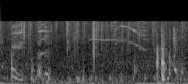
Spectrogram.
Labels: {"label": "biophony, dolphin", "recorder": "SoundTrap 500"}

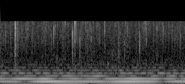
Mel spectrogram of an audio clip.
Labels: {"label": "biophony, midshipman", "recorder": "SoundTrap 500"}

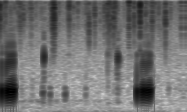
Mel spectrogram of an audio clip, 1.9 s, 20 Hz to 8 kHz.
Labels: {"label": "biophony, knock croak", "recorder": "SoundTrap 300"}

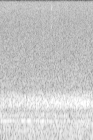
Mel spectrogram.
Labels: {"label": "anthrophony, boat engine", "recorder": "HydroMoth"}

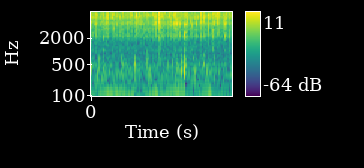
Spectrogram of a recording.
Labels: {"label": "ambient", "recorder": "HydroMoth"}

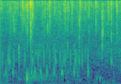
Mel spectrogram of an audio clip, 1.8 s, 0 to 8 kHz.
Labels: {"label": "biophony, rattle", "recorder": "SoundTrap 500"}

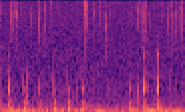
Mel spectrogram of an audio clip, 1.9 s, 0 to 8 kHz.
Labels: {"label": "biophony, knock", "recorder": "SoundTrap 300"}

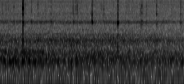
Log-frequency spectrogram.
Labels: {"label": "anthrophony, boat engine", "recorder": "HydroMoth"}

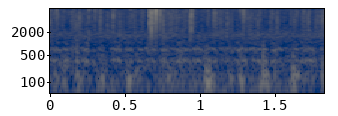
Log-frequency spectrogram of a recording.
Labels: {"label": "anthrophony, mechanical", "recorder": "SoundTrap 300"}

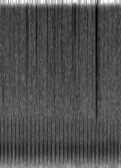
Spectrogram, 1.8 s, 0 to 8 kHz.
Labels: {"label": "biophony, rattle", "recorder": "SoundTrap 500"}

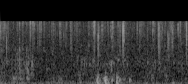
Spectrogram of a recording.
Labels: {"label": "biophony", "recorder": "SoundTrap 300"}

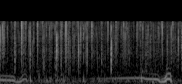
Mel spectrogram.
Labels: {"label": "biophony, cascading saw", "recorder": "SoundTrap 600 or HydroMoth"}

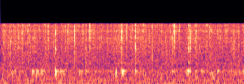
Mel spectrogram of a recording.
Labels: {"label": "ambient", "recorder": "HydroMoth"}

